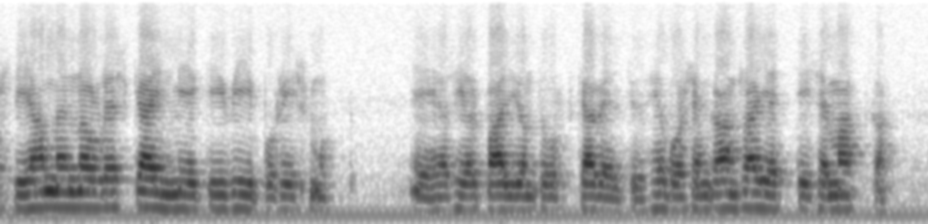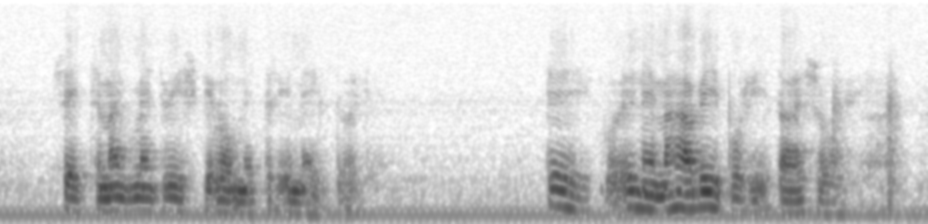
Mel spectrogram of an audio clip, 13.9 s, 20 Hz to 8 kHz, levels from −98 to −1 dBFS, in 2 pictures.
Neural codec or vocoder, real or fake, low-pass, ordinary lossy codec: none; real; none; none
